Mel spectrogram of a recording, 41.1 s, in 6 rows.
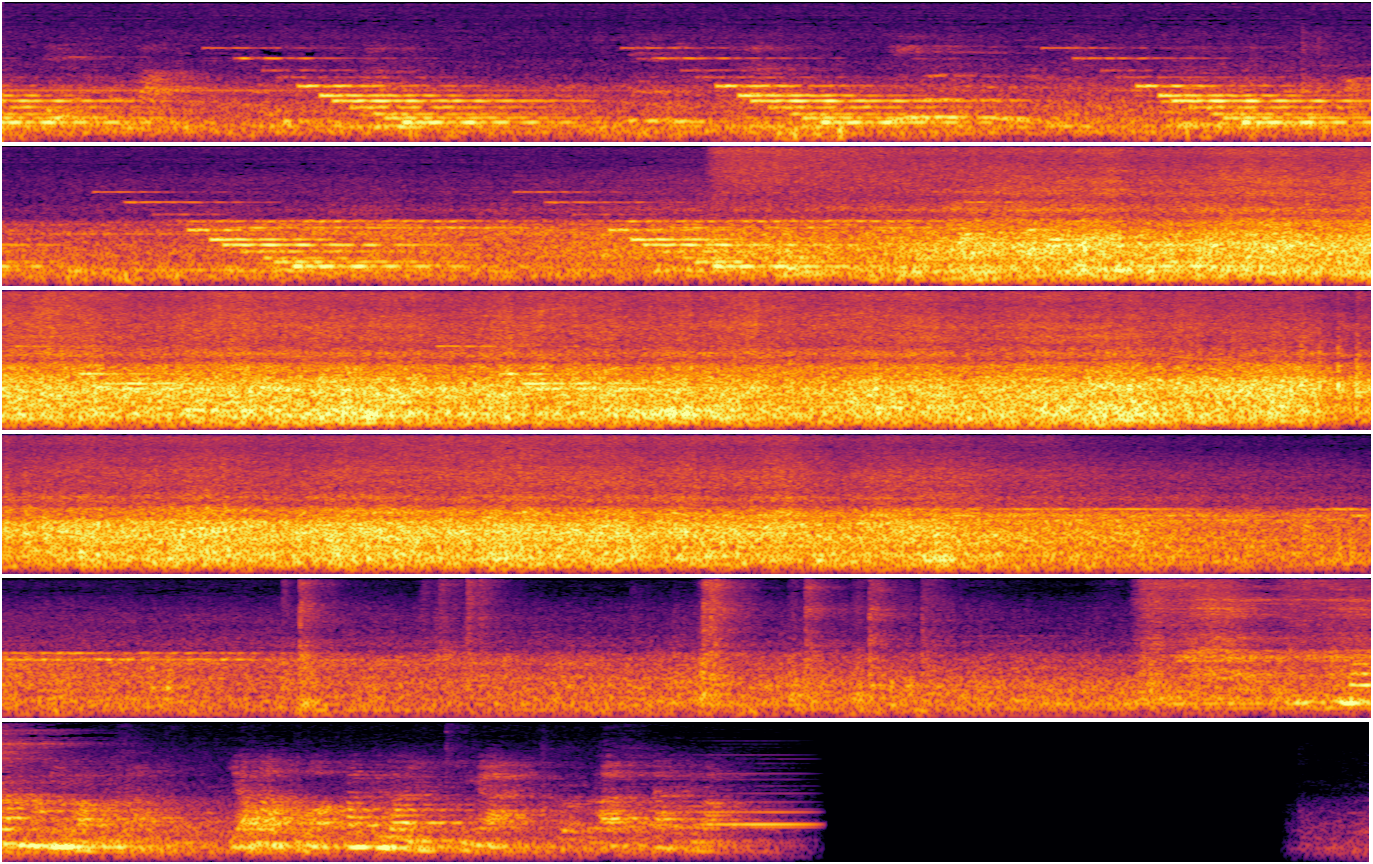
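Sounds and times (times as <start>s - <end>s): train wheels rushing on rail: 10.4s - 27.2s, 28.6s - 34.5s.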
